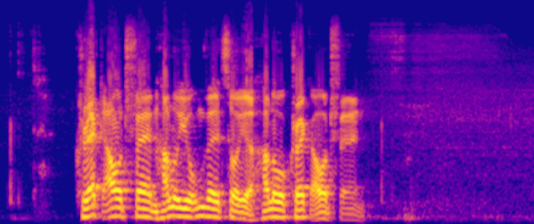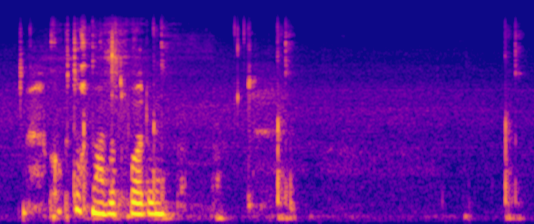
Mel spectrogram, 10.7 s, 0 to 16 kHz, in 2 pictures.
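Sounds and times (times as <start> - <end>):
faint hiss: 0.0 - 10.6
computer mouse clicks: 0.1 - 0.4, 7.6 - 8.4, 10.4 - 10.6
speech: 0.8 - 3.7, 6.1 - 7.2.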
